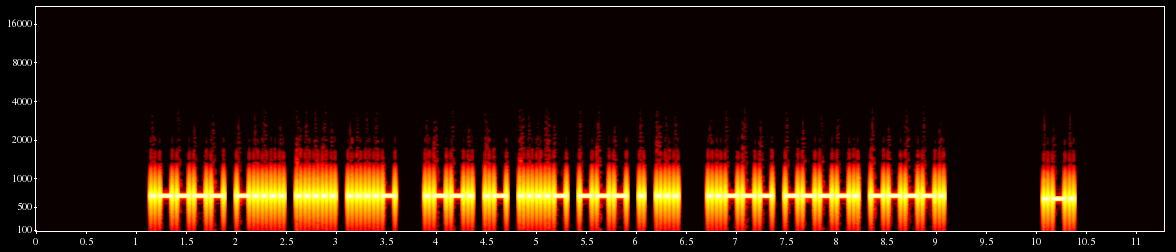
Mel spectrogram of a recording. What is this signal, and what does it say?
Morse code, heard as a keyed tone, about 28 wpm, 700 Hz. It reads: 1654 PA4OES 299 R
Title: Worked All Europe DX Contest - QTC Exchange - 28wpm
